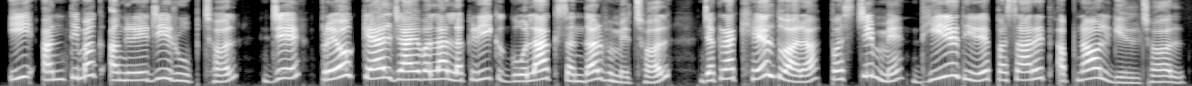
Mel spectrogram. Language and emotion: Maithili, neutral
